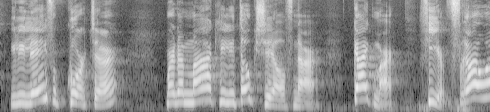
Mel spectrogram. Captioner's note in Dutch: none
